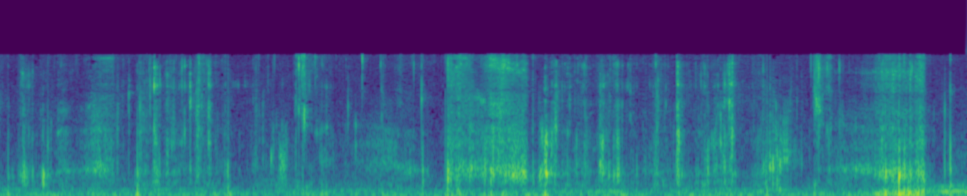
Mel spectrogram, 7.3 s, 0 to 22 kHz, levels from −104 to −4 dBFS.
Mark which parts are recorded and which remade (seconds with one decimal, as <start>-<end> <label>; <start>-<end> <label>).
0.0-5.9 recorded; 5.9-7.3 remade

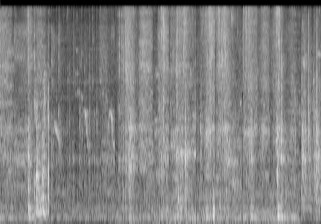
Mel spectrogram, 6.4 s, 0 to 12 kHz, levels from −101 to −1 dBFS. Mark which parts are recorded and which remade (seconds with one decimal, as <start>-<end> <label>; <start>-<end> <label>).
0.0-0.5 remade; 0.5-2.1 recorded; 2.1-5.6 remade; 5.6-6.4 recorded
